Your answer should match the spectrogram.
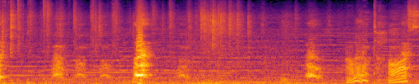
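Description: Dogs barking in the MTG Arena card game, several short yips and barks spread across the moment, one louder burst, mixed with game sound effects.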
